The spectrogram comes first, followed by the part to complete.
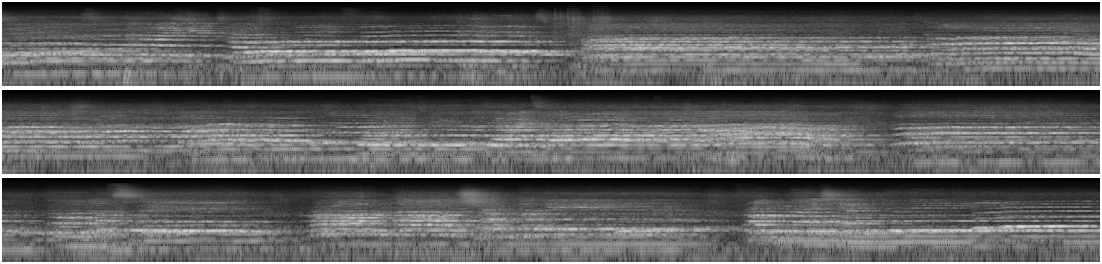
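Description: A mixed school choir of girls and boys singing a slow song in several-part harmony, apparently unaccompanied, with sustained chords changing every few seconds.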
